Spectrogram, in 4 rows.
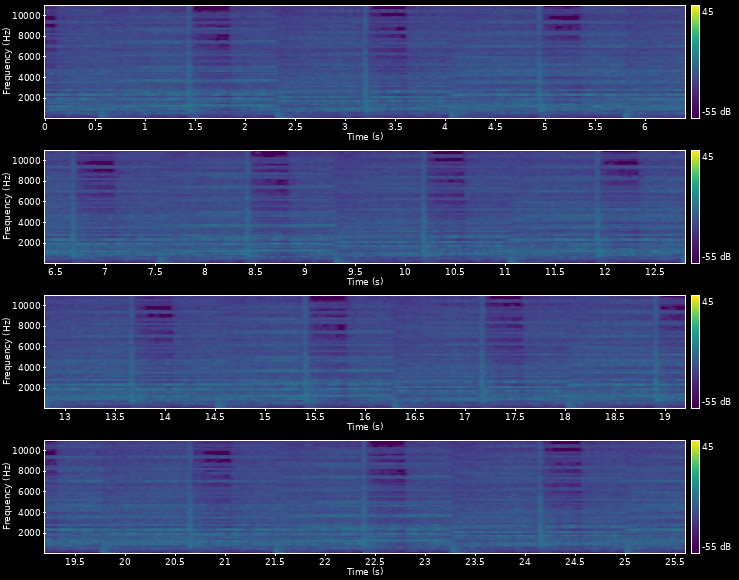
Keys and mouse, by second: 7.2 click, 8.5-9.9 drag, 14.5 click, 15.1 click, 15.7 click, 18.1 click.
